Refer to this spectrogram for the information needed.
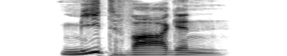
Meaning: rental car, hired car
- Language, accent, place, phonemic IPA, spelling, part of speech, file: German, Germany, Berlin, /ˈmiːtˌvaːɡn̩/, Mietwagen, noun, De-Mietwagen.ogg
